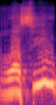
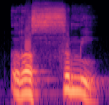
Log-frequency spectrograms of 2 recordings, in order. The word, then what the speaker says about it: रश्मी: आप रसीम बैठा दीजिए रश्मी ठीक है उच्चारण में गलत हुआ माफ कीजिएगा रश्मी बैठा दीजिए अब देखिए आपका हो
